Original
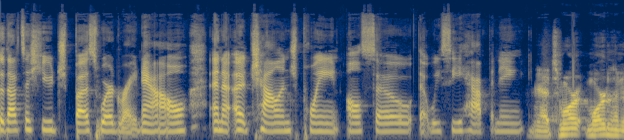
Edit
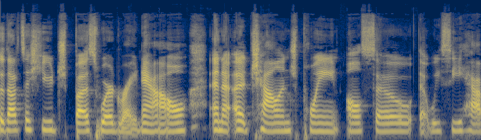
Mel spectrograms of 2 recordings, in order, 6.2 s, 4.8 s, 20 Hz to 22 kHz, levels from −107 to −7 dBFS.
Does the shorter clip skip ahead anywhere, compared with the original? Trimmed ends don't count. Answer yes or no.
no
